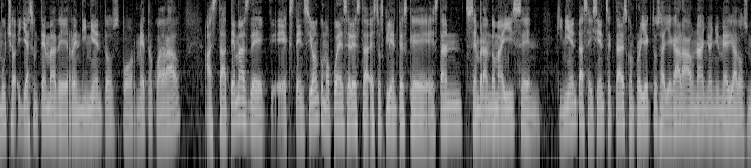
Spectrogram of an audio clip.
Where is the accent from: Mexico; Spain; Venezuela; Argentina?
Mexico; Yucatán; uno de los problemas que tenemos como yucatecos? Es de que muchos somos demasiado conservadores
